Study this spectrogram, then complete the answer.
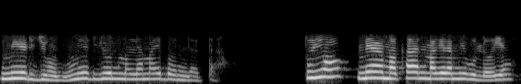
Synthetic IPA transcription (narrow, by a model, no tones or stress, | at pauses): miɽd͡ʑuːnmiɽd͡ʑuːnməlamaibənd͡zat̪a | t̪ujameɭməkanmaɡeɾamibuloja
